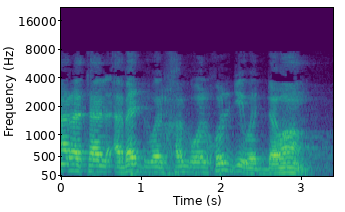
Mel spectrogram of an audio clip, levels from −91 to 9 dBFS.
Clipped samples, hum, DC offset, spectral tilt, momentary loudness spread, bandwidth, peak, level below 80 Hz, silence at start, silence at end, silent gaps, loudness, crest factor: under 0.1%; none; under 0.1%; -7.5 dB/octave; 6 LU; 7.8 kHz; -2 dBFS; -48 dBFS; 0 s; 0.2 s; none; -18 LUFS; 16 dB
